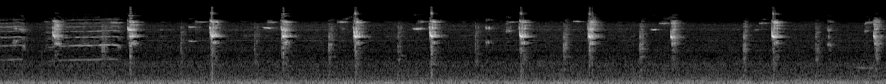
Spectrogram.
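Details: Peregrine falcons, a mother and father arriving home at their city-building nest early in the morning, November 2024: sharp, high, squeaky calls repeated about every 0.7 seconds, some carrying thin tonal overtones, in a quiet, slightly roomy setting.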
